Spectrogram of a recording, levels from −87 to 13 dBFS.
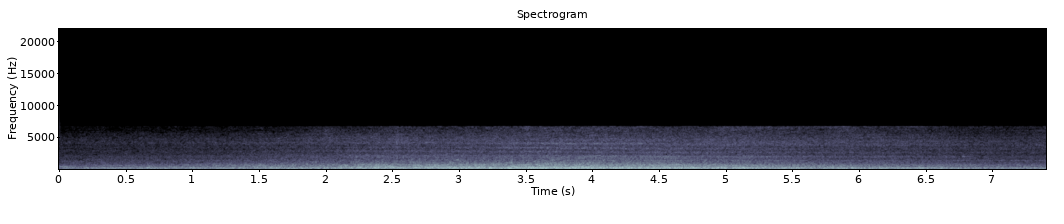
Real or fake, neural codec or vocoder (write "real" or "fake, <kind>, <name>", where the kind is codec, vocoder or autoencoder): real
